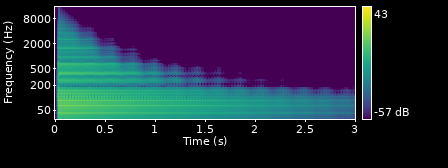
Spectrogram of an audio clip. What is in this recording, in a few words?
ANALOG, BASS; Best Service; Hyper Dance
